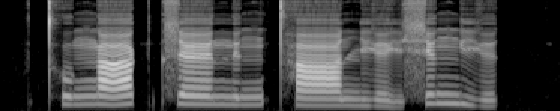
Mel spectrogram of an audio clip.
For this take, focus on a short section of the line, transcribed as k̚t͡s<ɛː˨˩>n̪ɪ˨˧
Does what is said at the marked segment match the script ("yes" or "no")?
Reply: no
